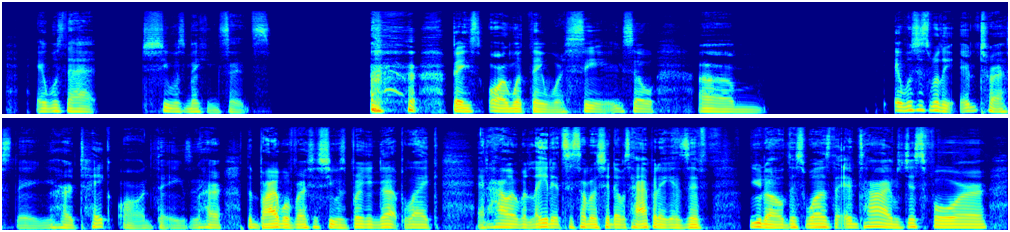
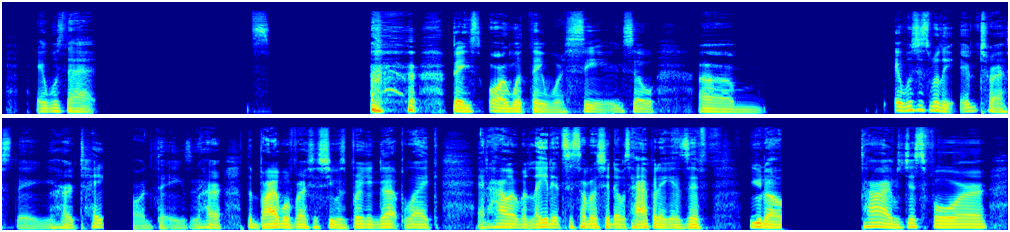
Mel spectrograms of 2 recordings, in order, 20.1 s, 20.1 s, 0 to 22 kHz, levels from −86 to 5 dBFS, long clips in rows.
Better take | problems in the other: first | audio cutting out; at 1.5 s for 1 s, at 11 s and at 18 s for 1 s

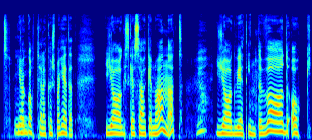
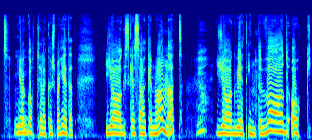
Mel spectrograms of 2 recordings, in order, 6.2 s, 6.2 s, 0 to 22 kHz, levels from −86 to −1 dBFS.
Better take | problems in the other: first | distortion; slight; 10 dB below the speech

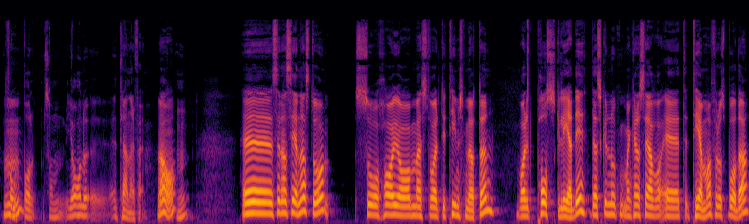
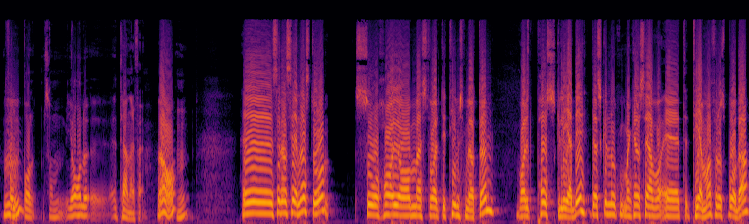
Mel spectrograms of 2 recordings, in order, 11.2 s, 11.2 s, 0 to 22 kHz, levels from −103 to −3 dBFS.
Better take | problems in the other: first | distortion; heavy; 14% of the sound clipped

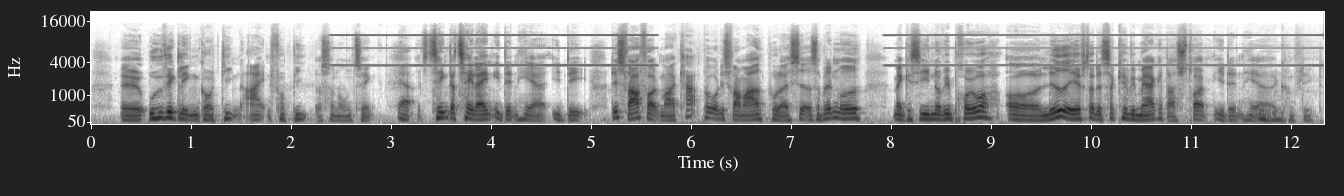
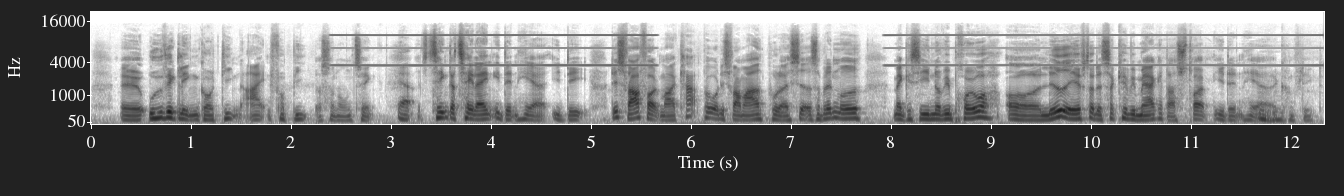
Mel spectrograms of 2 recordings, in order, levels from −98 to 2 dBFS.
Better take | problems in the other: neither | high-pitched whine; noticeable; from 2.5 to 5.5 s and from 8 s on; 10.5 kHz, 10 dB below the speech; the same in both

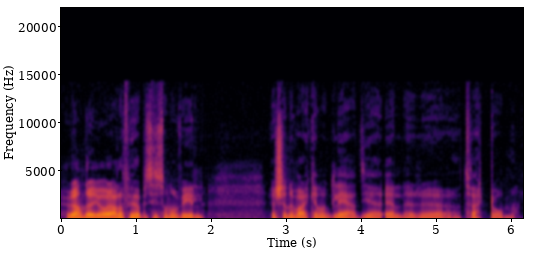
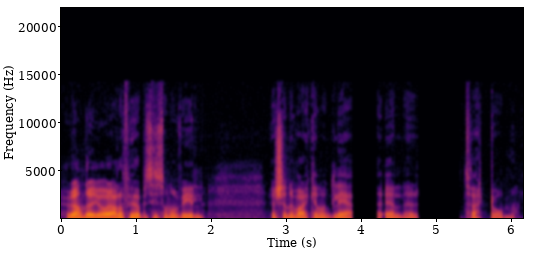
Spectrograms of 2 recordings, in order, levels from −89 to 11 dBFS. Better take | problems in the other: first | audio cutting out; at 4 s and at 5 s for 0.5 s

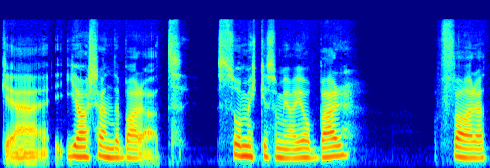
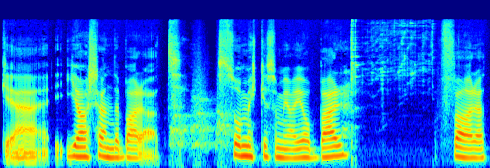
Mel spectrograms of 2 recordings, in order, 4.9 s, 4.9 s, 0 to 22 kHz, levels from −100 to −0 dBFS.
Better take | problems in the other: first | dog barking; faint; at 1.5 s; peak 20 dB below the speech // clattering dishes; faint; at 3.5 s; peak 15 dB below the speech

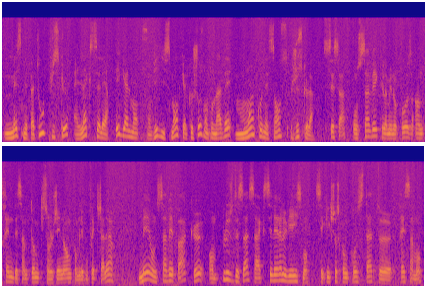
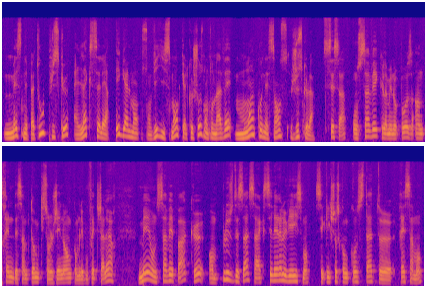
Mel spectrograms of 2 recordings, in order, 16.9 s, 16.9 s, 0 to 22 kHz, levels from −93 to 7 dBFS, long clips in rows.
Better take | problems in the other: second | hiss; loud; throughout; 10 dB below the speech; faint in the second

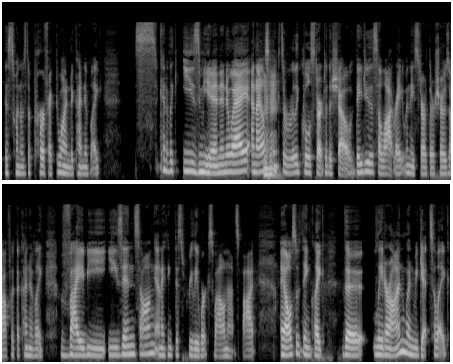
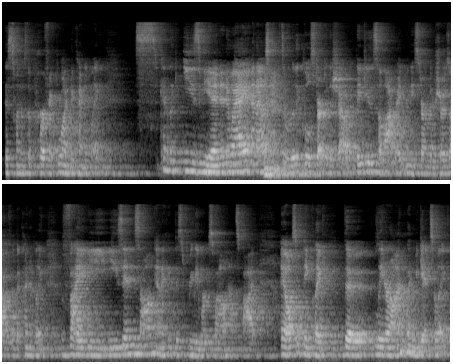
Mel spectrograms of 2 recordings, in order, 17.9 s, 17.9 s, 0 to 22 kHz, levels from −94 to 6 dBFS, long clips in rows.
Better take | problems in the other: first | off-mic speech; far // room echo; noticeable; dies away in 1.5 s

